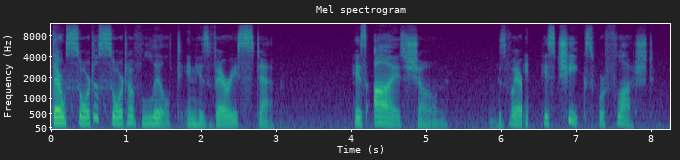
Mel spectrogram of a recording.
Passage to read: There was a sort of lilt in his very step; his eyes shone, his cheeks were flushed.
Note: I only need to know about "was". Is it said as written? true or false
false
